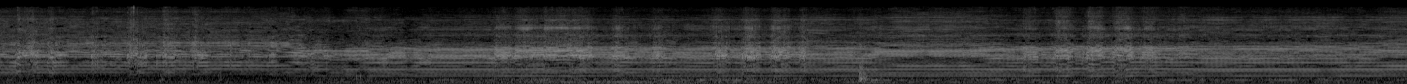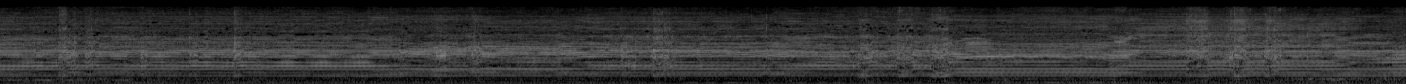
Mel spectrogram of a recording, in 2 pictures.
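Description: Electric beard trimmer buzzing steadily as it is run over a sock to shave off loose fuzz, its pitch wavering slightly now and then as the cutter meets the fabric.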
